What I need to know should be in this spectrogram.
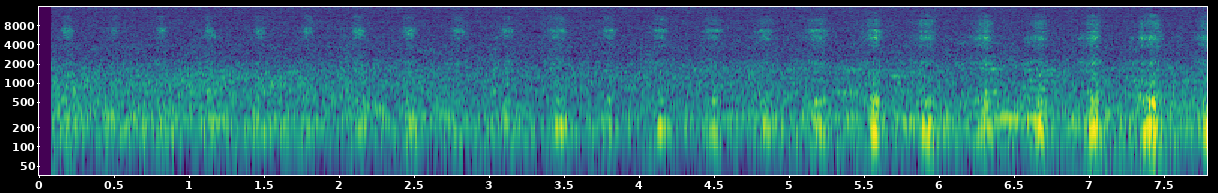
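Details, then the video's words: Eva, a sleeping two-month-old Labrador Retriever puppy, snores indoors: soft breathy rasps repeat about every third of a second, with low grunting puffs growing stronger toward the end in a quiet room. "Sleeping dog, Eva,Labrador, 2 moths, snoring, sleeping"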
